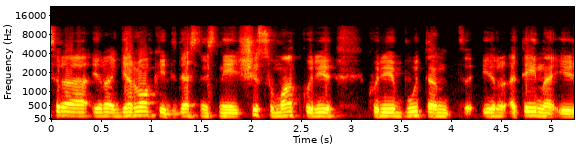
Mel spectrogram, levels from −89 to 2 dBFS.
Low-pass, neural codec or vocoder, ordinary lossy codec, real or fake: 10.8 kHz; vocoder, 44.1 kHz, 128 mel bands every 256 samples, BigVGAN v2; MP3, 64 kbps; fake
